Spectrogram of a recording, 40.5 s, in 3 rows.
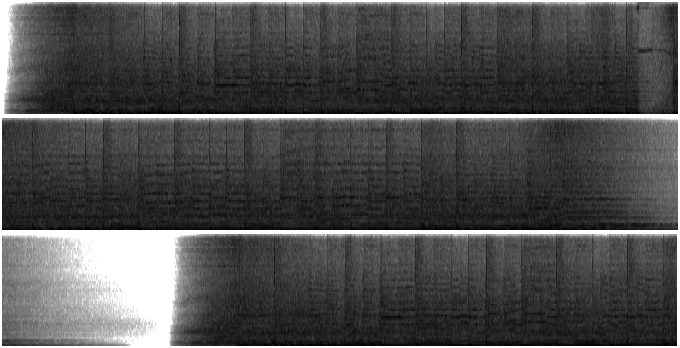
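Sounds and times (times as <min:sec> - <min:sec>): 
motivational epic sports intro ident music: 0:00.4 - 0:26.2, 0:30.7 - 0:40.5.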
